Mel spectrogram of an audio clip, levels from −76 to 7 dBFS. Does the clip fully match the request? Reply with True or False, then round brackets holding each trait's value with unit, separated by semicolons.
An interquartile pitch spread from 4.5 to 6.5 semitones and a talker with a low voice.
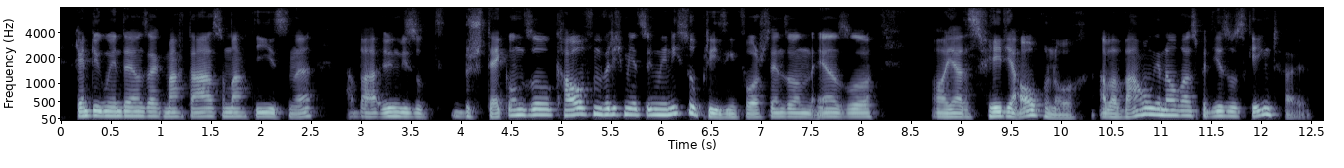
True (5.2 semitones; 110 Hz)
